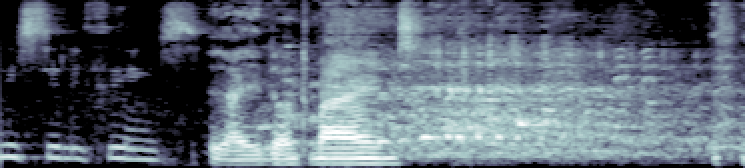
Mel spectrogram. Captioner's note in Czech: smích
